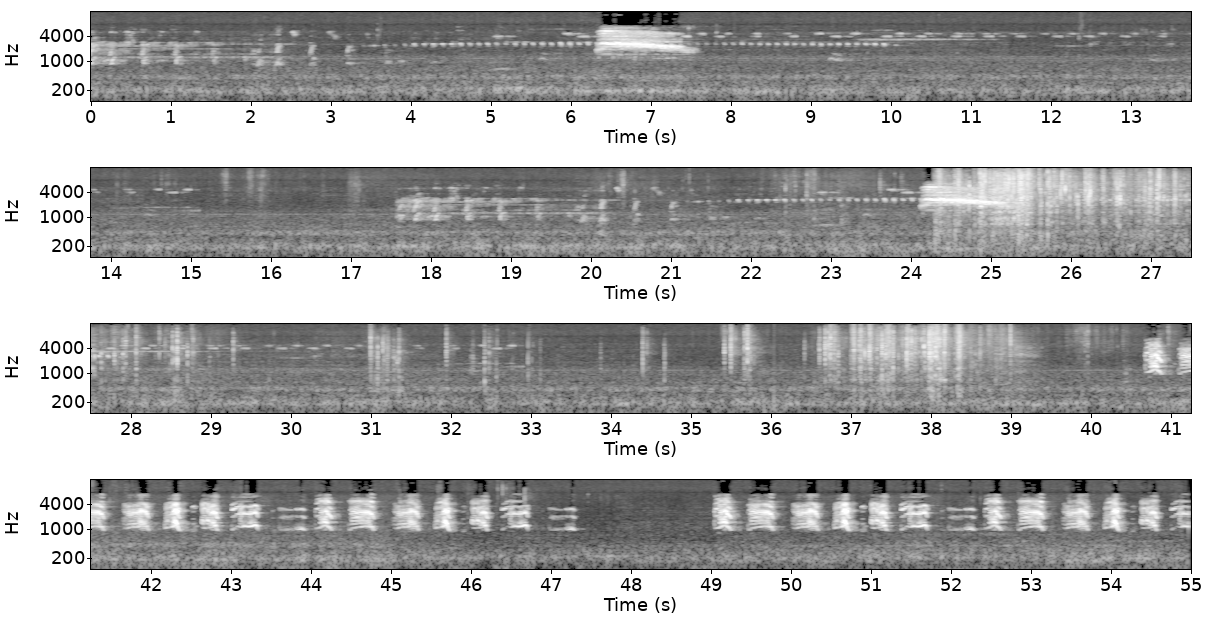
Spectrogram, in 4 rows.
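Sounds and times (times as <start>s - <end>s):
short repeated animal calls: 0.0s - 4.0s, 6.3s - 7.7s, 17.6s - 22.0s, 22.6s - 28.9s, 40.7s - 47.4s
plastic wrapper crinkling: 24.2s - 29.4s, 31.0s - 33.1s, 35.4s - 39.3s.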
